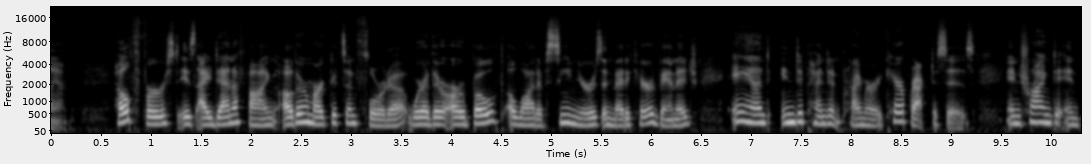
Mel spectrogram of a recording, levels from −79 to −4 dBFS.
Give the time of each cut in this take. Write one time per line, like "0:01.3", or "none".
none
